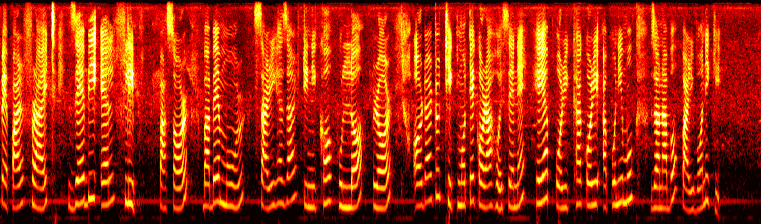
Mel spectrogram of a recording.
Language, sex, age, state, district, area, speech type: Assamese, female, 30-45, Assam, Jorhat, urban, read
